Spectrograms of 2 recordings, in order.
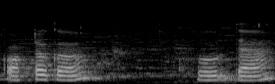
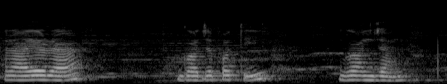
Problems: constant background noise, continuous background conversations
